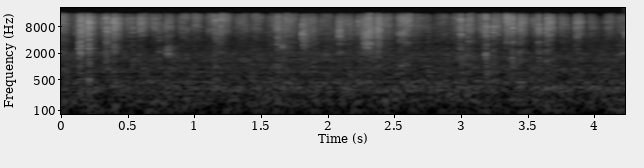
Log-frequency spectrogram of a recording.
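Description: The toe of a burgundy leather cap-toe dress shoe, with a wooden shoe tree inside and held in one hand, is rubbed with an orange polishing cloth wrapped around the fingers. A quiet, steady swishing rub continues throughout, with repeated bright, scratchy strokes over a soft low rumble.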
